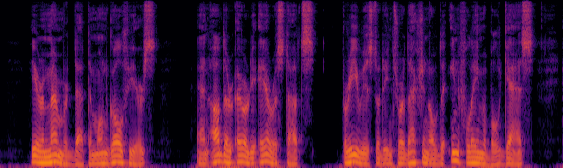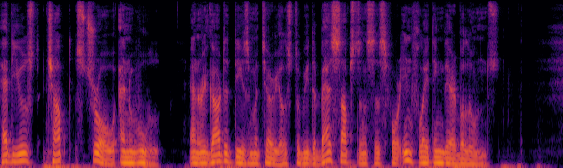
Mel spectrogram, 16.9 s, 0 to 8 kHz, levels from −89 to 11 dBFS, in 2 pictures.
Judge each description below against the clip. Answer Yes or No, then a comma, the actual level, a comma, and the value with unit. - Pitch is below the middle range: Yes, very low, 95 Hz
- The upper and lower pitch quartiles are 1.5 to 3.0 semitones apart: No, average, 4.3 semitones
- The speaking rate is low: Yes, slow, 130 wpm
